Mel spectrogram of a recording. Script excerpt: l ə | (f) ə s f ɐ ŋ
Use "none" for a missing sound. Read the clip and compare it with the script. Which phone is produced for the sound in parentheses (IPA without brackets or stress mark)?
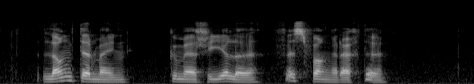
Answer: f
